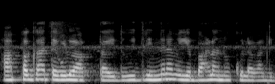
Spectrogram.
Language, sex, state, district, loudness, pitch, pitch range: Kannada, female, Karnataka, Shimoga, -16 LUFS, 205 Hz, 195-210 Hz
